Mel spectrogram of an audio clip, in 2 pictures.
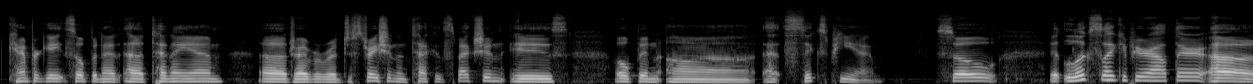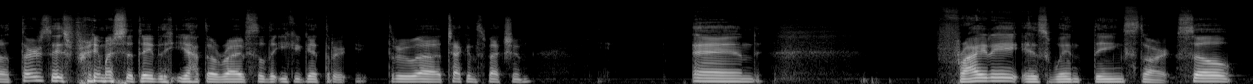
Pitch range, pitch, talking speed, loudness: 125-150 Hz, 130 Hz, 135 wpm, -23 LUFS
